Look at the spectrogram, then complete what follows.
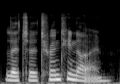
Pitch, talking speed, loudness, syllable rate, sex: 195 Hz, 150 wpm, -14 LUFS, 4.7 syllables/s, female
